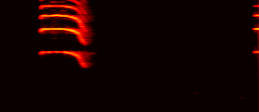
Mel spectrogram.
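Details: Striped owl: one loud, clear whistled call lasting about half a second, holding a steady high pitch before sliding downward at the end. Silence follows, then the start of another similar call.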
